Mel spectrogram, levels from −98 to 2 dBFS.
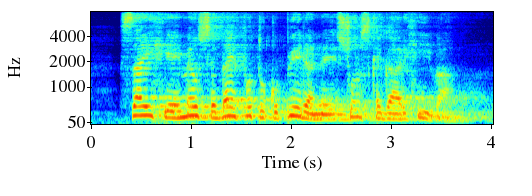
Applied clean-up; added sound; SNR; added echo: neural separator model SepFormer DNS4.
